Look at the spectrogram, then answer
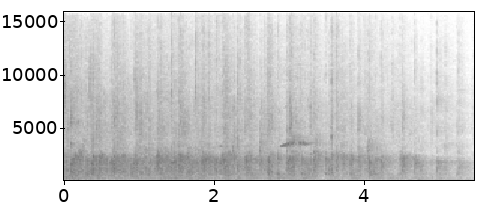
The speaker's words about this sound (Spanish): He ese fuerte aplauso. Give that strong applause.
